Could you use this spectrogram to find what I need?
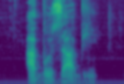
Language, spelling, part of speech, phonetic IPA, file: Polish, Abu Zabi, proper noun, [ˈabu ˈzabʲi], Pl-Abu Zabi.ogg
